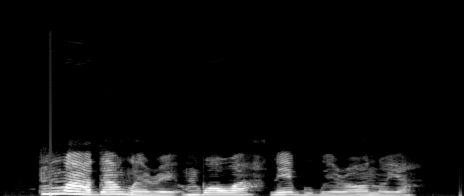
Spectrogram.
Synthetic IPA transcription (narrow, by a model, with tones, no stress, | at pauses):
ŋ̩˦ŋʷa˦a˨da˦ŋʷe˨ɾe˨ŋ͡m̩˦ɡ͡bɔ˦wa˦ne˦ɡ͡bu˨ɡ͡be˨ɾɔ˦nʊ˦ja˦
